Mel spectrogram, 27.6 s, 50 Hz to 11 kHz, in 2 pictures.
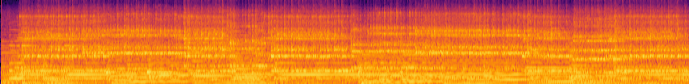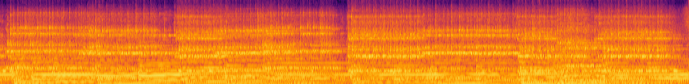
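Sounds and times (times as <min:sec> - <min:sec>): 
angklung: 0:00.0 - 0:27.5.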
